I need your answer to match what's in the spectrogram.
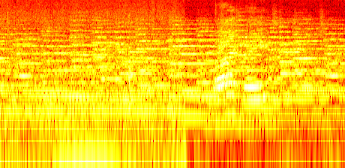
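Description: Church bells of the parish church of St. Peter and St. Paul in Albury ring out to announce a service, with a dense, sustained wash of overlapping metallic tones, steady and fairly loud, then shift partway through as new strikes ring and fade.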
